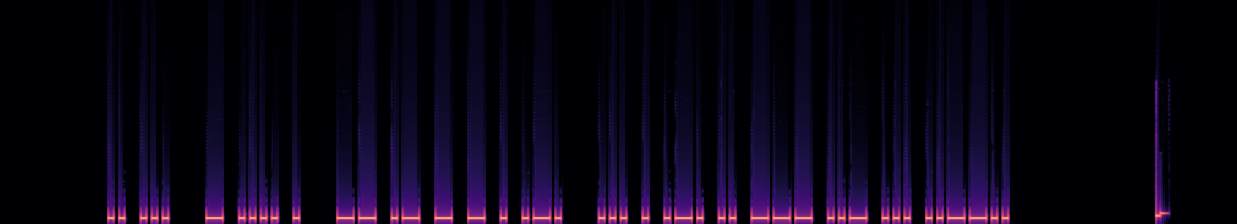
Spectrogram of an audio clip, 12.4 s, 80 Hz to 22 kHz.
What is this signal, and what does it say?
Morse code, heard as a keyed tone, about 22 wpm, 700 Hz. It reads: IS THE MATTER SERIOUS?
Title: Sentences from Top 1100 Words 22wpm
